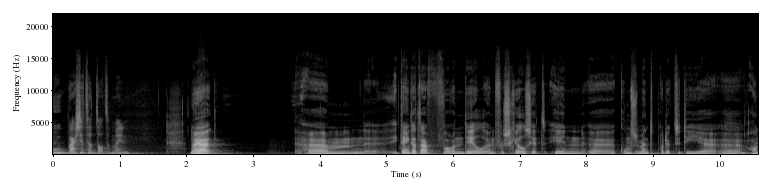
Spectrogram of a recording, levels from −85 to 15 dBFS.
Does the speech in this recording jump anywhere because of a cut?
no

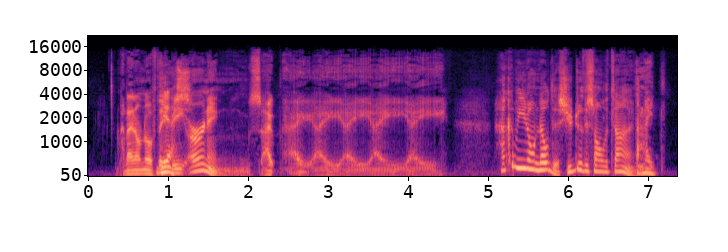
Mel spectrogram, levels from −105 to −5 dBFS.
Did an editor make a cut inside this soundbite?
no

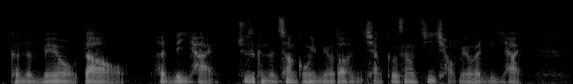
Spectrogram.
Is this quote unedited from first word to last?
no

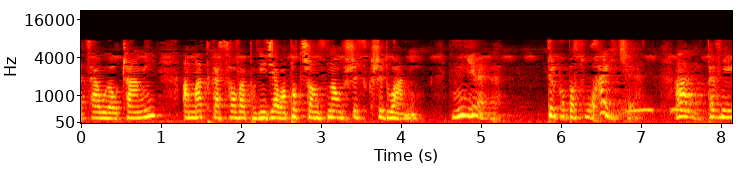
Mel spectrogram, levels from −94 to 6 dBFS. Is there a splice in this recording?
no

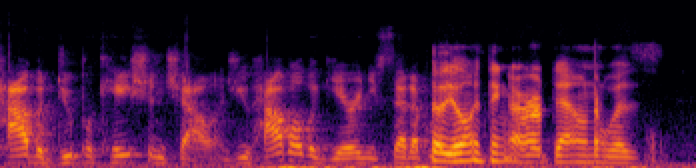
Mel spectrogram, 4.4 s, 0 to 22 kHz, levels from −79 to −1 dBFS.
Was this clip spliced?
yes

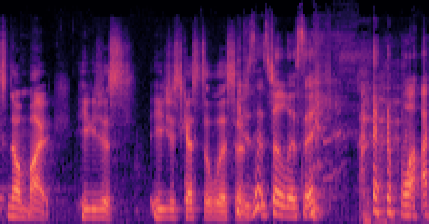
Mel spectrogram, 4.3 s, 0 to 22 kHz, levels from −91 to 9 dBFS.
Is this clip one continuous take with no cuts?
yes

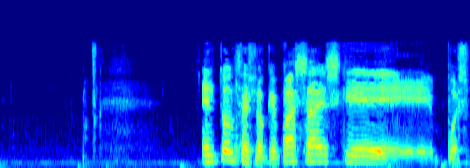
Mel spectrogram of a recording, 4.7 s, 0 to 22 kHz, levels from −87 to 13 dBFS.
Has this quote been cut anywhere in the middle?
no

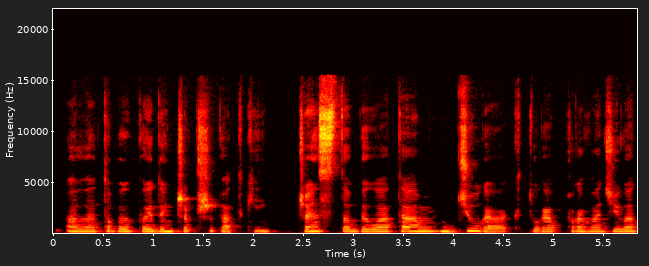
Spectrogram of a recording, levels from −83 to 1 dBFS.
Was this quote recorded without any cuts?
no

